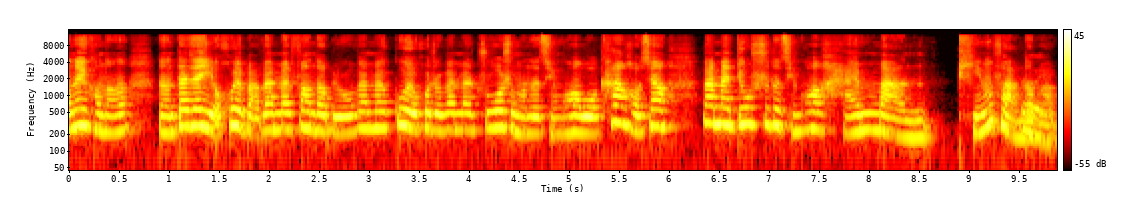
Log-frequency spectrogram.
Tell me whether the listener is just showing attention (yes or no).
yes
